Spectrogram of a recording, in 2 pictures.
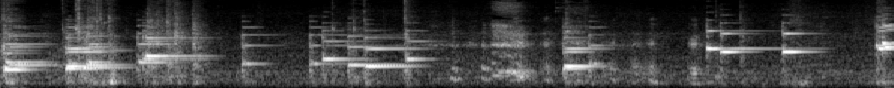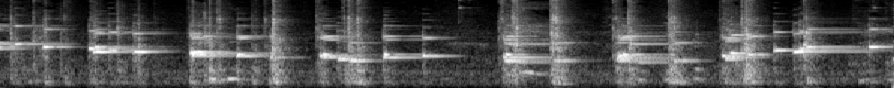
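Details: Bright keyboard melody with plucked, repeated notes playing throughout, no animal sounds.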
